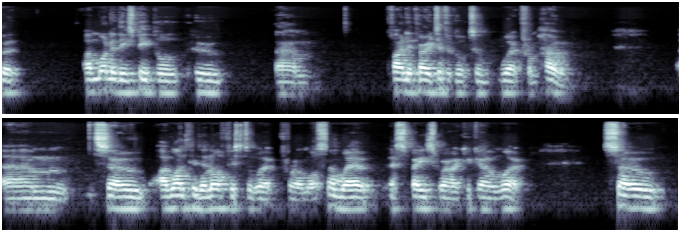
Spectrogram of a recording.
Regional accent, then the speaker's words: Cornwall, South West England, United Kingdom; I learned to sail when I was about 11, growing up in Cornwall.

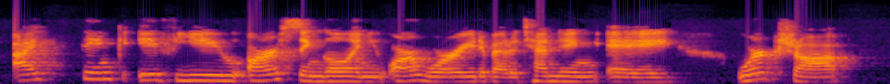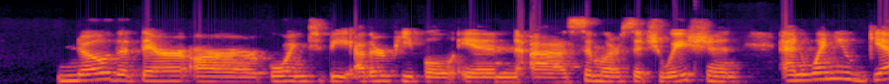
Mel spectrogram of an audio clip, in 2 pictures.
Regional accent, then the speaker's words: Canada; now in Saudi Arabia; we currently live in Saudi Arabia and we're Canadian

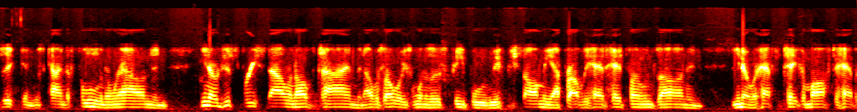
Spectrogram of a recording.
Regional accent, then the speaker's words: Kentucky, United States; also born or lived in Fairbanks, Alaska; So I'm from Kentucky. I grew up military, Brad. I was actually born in Fairbanks, Alaska. I lived there until I was about 3 years old.

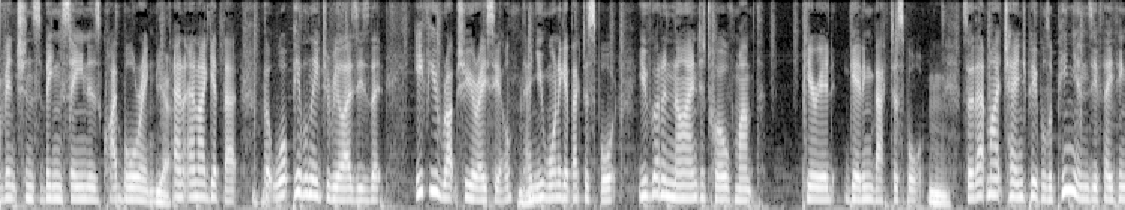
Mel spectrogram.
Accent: Australia; I know a lot about Aussie rules because I'm Australian and that's the sport I follow

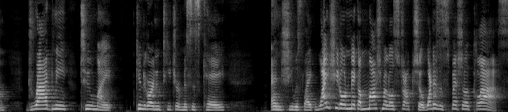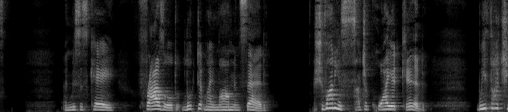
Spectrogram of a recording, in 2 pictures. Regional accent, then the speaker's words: Guelph, Ontario, Canada; now in Waltham, United States; I grew up in Guelph, Ontario, Canada

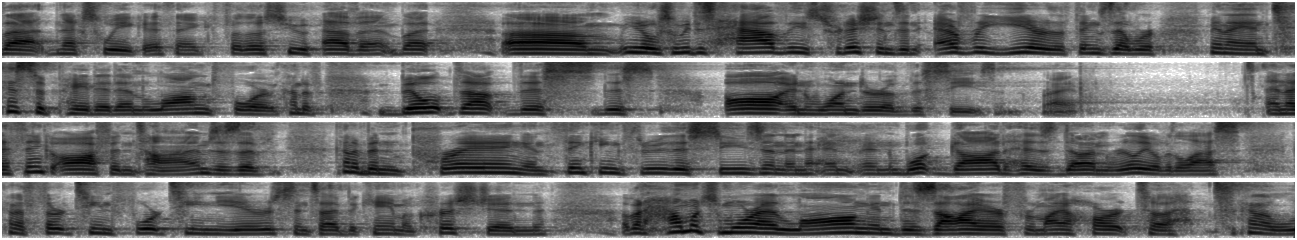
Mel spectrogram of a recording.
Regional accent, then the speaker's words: Louisiana, United States; now in Flagstaff, United States; growing up in Louisiana, there's just nothing really

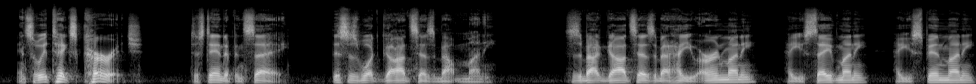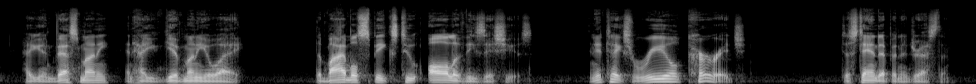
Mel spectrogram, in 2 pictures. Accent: United States; In the American church

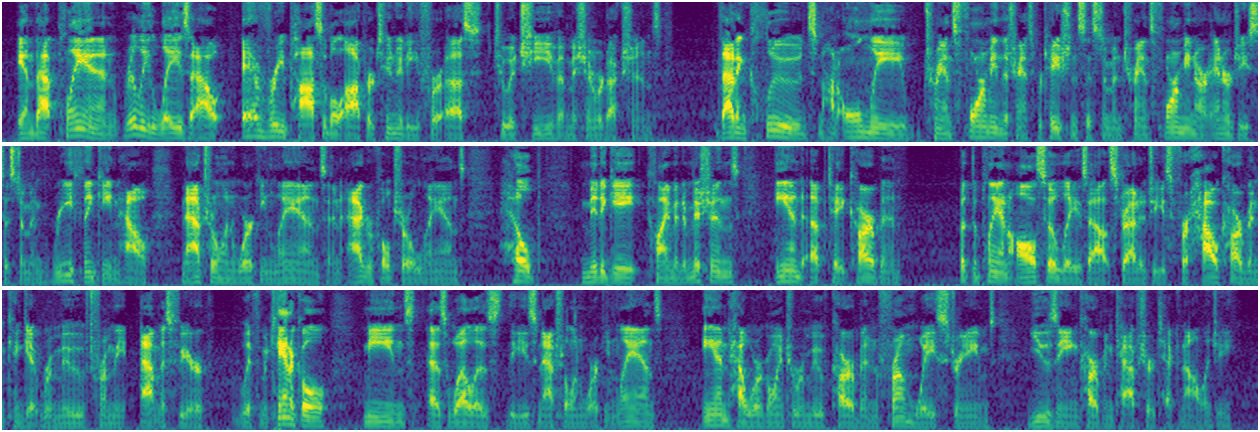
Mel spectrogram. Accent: Napa, California, United States; I grew up in Northern California, in a small town called Napa

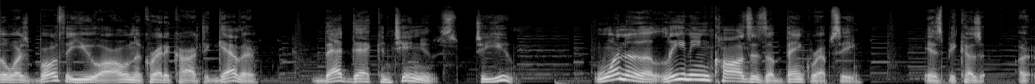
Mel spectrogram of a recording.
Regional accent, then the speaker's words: Las Vegas, Nevada, United States; I was born and raised in Vegas

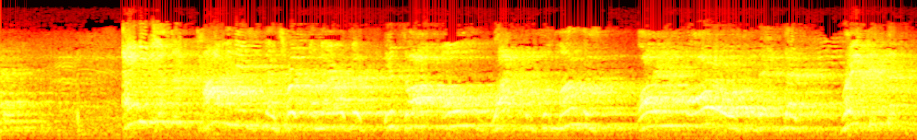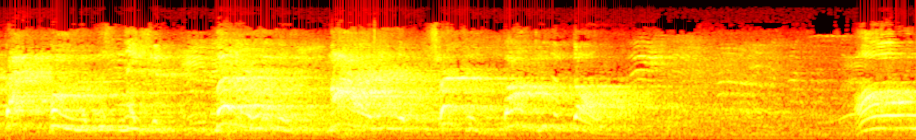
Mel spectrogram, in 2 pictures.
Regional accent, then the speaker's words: United States; I'm American

